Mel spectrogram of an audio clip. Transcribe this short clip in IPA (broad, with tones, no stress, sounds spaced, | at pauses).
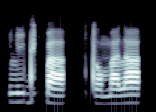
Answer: l i˧ d i˦ k͡p a˧ | t ɔ˨ m a˧ l a˦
